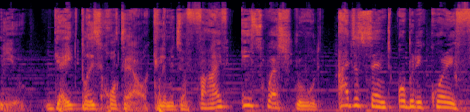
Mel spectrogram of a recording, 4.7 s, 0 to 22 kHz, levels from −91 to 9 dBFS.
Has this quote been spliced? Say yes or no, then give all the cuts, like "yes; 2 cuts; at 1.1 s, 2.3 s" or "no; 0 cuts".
yes; 1 cut; at 1.6 s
